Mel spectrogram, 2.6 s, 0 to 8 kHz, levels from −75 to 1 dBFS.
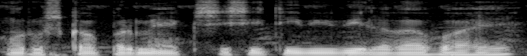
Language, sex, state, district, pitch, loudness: Hindi, male, Arunachal Pradesh, Papum Pare, 95 Hz, -15 LUFS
